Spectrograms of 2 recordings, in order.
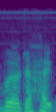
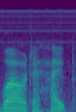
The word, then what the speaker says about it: Wilderhope: she sort of said some people Wilderhope, others Wilderhope. She said most of the locals call it Wilderhope. Seems more natural to me. I find that easier to pronounce, so it's Wilderhope as far as I'm concerned.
